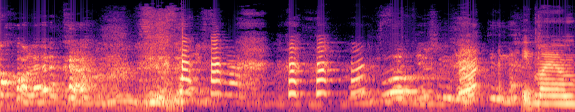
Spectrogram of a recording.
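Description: Women's voices chuckling and laughing, with a string of short, repeated sung syllables.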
